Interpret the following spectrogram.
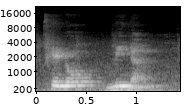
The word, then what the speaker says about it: phenomenon: এর উচ্চারণটা কিন্তু ফেনোমেনন নয়, ফেনোমিনান, ফেনোমিনান, অ্যান্ড ইটস a noun, singular noun.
